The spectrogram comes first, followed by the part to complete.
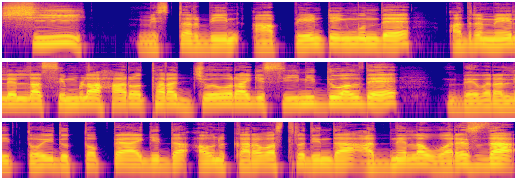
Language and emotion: Kannada, disgusted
